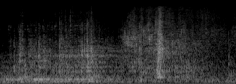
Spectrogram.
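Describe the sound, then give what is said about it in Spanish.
A bucket of water is dragged slowly along a stone floor down a church aisle by a priest mopping, a steady grinding scrape lasting a couple of seconds with a brief sharper knock near the end. No one speaks. “Al recorrer el pasillo va arrastrando el cubo de agua poco a poco.”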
